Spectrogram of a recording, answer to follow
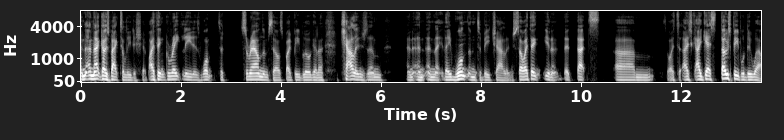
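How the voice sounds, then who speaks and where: A man with an American accent speaks at a medium pitch and a moderate pace, his intonation fairly even. The recording is very clean with a silent background and a dry, close sound with no echo. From England, London. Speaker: former psychiatrist and pharmaceutical executive. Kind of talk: interview. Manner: halting.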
